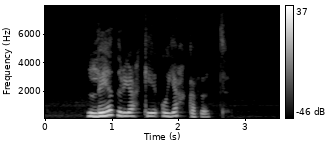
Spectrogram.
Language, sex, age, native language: Icelandic, female, 16, Icelandic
